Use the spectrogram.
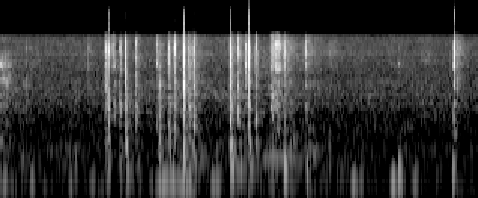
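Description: Close, crisp clicks of a computer keyboard as a few JavaScript characters are typed, spaced irregularly with brief gaps, alone without any voice.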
